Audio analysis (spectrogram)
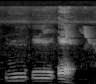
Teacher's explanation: উ, ও আর অ, এই তিনটে উচ্চারণকালে কিন্তু ওষ্ঠের আকৃতিটা গোলাকার হচ্ছে, কুঞ্চিত হচ্ছে। উ, ও, অ, এখানে একটা গোল ভাব আসছে, গোলাকার হচ্ছে ওষ্ঠগুলো। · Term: কুঞ্চিত স্বরবর্ণ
